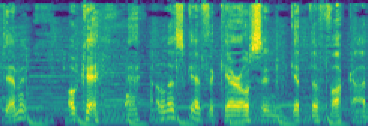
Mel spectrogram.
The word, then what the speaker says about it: vaqueros: So I use the B sound for the B, which is proper, and she doesn't like it. She wants me to say it like V, like vagina, so I'll like say vaquero, whatever, right?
